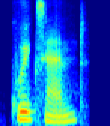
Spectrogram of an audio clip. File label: "quicksand", Indian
